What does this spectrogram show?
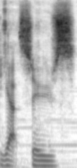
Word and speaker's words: Yazi: When I've looked it up, it says Yatsus, so that's what I'm going to be going for this game. But I know it's spelt Yazi, so it always baits me in.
